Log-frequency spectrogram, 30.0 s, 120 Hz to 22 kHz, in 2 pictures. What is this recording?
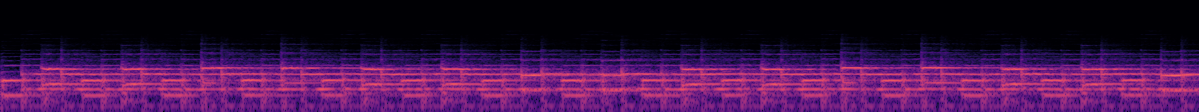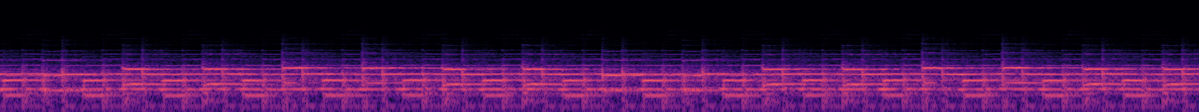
Music > Solo instrument
Piano loops 078 efect 4 octave long loop 120 bpm
samples, 120, free, pianomusic, 120bpm, reverb, loop, piano, music, simplesamples, simple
